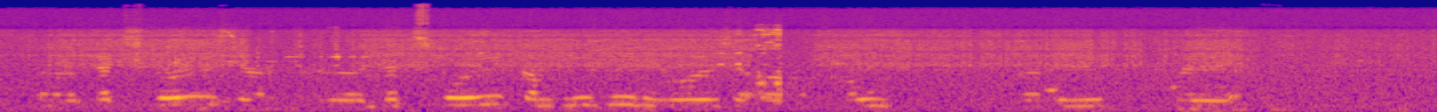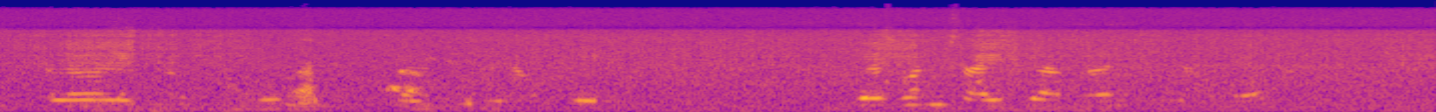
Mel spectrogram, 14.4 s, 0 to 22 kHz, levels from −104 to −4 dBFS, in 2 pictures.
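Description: It's a speech recording with an echo leak running the whole way through: a delayed copy trails the talker by about 188 ms, sitting roughly 10 dB down, most likely a far-end echo canceller letting loudspeaker pickup slip back. There's also speech suppressed in double talk at 0.2–2.68, 3.65–4.34, 5.1–5.96, 7.41–10.68 and 11.44–13.53 s, where the voice ducks by a few dB, up to around 10 dB in the second and fourth stretches, likely as the canceller clamps down while both sides overlap.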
